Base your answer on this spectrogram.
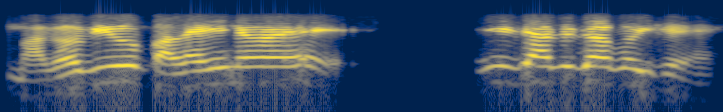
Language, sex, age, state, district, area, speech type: Assamese, male, 60+, Assam, Dhemaji, rural, conversation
